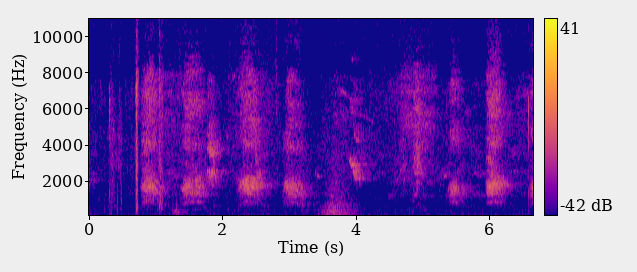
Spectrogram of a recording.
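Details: Pet parrot at home giving a series of loud, harsh squawking notes, each a short broad burst repeated roughly every half second to second, with a few clicks and faint room noise between them.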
